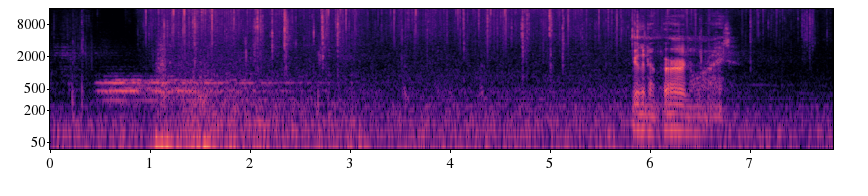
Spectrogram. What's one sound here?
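Flames roar and crackle as dry vines burn.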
